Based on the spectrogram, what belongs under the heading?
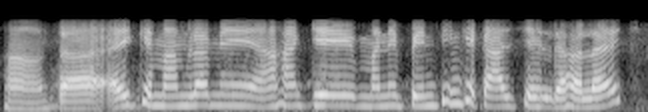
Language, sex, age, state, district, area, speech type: Maithili, female, 30-45, Bihar, Muzaffarpur, rural, conversation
